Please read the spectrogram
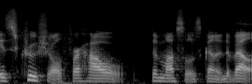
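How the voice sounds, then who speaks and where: In a non-native accent, a woman speaks with a very deep, low pitch on a very clean recording with a silent background. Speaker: podcast host. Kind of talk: interview.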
